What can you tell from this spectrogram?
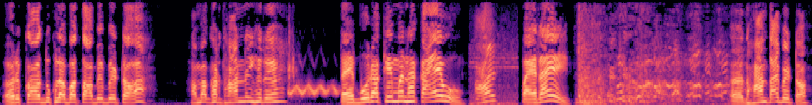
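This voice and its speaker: A woman's voice: high voice, a little slow, long pauses, sharp tone, soft background music. A woman putting on a stingy old village granny. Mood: complaining. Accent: Chhattisgarhi. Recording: noisy background hiss.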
